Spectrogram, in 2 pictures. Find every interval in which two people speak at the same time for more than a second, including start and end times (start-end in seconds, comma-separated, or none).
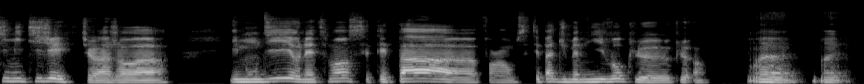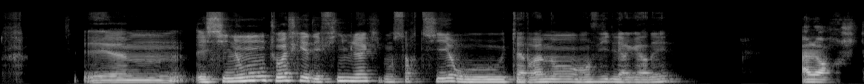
none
